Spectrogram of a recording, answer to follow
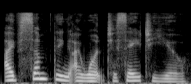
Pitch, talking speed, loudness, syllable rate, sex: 170 Hz, 250 wpm, -18 LUFS, 6.1 syllables/s, female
